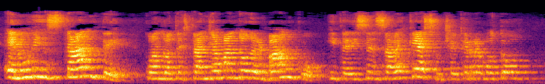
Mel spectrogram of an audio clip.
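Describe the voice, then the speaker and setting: A woman preacher with a high, fairly bright voice speaks at normal speed while teaching a church class. She tells a personal story full of emphatic quoted dialogue, recorded from a distance in an echoey church hall.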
